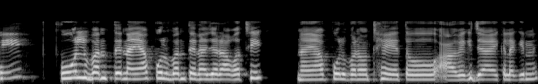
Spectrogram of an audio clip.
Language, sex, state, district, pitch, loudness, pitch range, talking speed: Sadri, female, Chhattisgarh, Jashpur, 245 Hz, -14 LUFS, 230-275 Hz, 200 wpm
